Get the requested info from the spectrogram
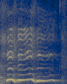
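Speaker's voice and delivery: very high soft giggle; mock high tittering laugh; giggling lady. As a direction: giggle like a proud happy cook. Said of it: "She was like".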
